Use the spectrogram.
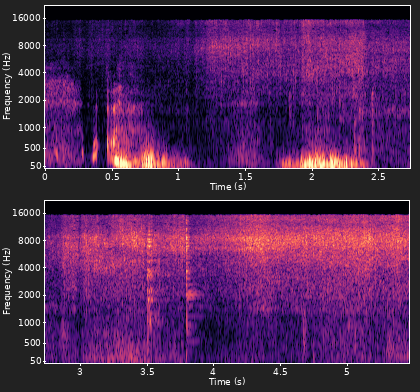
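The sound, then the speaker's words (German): Black kale frying in a pan gives a steady, bright sizzle that grows slightly louder toward the end. A few low, scraping stirring strokes interrupt it early on, and no voices are heard. “Aber jetzt durchs Braten wird dann natürlich noch mal dunkler und ich finde, jetzt versteht man, warum er Schwarzkohl heißt.”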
